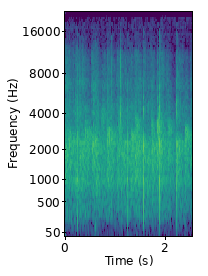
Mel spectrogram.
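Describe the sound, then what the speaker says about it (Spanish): A church congregation applauds during a Sunday service, a steady wash of many hands clapping with a few sharper individual claps standing out, sustained throughout without speech. "De ese aplauso para el Señor."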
